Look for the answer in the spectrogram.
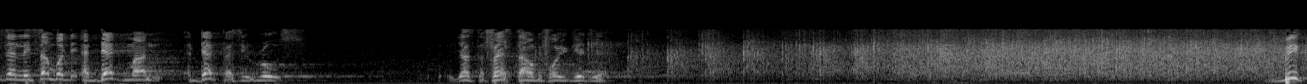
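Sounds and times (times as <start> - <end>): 
speech: 0.1 - 3.1, 4.5 - 6.2, 12.8 - 13.0
audience clapping: 5.9 - 13.0.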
